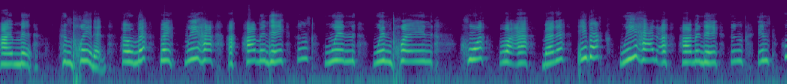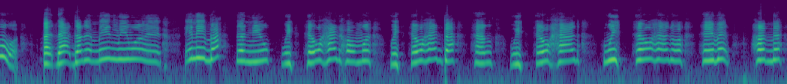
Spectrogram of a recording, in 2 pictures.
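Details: Speech of a woman with cerebral palsy affecting her mouth muscles, making talking effortful. Finding: dysarthria due to cerebral palsy.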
